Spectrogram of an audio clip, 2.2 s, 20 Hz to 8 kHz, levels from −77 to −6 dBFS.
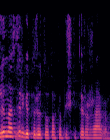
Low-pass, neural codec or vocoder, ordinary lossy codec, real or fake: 7.2 kHz; none; MP3, 32 kbps; real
